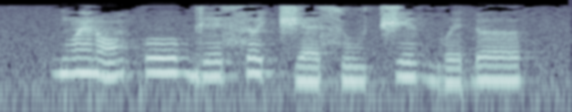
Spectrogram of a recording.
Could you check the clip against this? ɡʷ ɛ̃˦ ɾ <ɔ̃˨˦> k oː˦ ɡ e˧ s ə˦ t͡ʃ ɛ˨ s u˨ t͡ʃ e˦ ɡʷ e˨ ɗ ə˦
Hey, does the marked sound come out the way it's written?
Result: yes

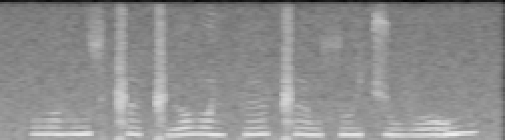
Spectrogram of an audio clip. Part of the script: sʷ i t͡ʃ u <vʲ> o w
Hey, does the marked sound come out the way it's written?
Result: no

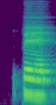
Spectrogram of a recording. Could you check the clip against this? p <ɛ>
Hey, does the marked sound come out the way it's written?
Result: yes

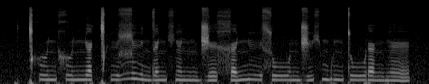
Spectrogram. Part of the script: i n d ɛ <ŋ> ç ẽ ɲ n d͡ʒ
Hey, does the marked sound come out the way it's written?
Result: no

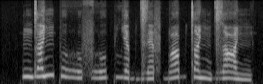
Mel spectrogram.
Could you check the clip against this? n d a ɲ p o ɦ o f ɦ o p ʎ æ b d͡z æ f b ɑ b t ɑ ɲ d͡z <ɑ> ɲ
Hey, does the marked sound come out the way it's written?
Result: yes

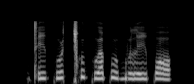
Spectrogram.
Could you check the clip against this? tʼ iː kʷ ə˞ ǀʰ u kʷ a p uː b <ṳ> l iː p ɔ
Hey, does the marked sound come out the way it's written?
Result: no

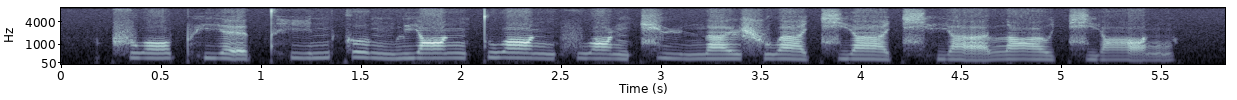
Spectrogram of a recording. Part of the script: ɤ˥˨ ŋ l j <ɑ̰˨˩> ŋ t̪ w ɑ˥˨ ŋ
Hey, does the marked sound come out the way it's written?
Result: no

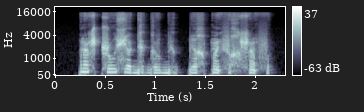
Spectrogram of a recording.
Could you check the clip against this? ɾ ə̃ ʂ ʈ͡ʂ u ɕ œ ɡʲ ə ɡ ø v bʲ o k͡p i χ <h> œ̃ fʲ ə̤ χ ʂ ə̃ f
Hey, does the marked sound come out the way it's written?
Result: no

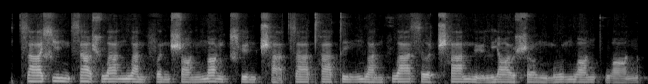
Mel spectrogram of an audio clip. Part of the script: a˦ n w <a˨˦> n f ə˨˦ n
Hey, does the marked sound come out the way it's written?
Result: no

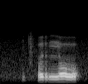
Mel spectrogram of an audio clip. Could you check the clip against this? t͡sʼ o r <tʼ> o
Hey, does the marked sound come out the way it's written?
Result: no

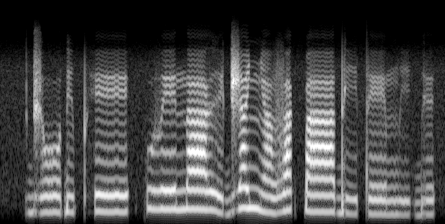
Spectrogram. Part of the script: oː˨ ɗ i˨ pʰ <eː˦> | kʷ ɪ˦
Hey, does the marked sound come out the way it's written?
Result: yes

